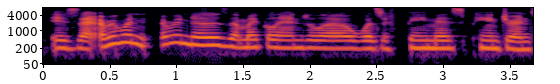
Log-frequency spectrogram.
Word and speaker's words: Michelangelo: So I did want to ask you something about now you'd send me you told me about Michael D'Angelo. Michelangelo. I'm sorry, Michelangelo. So I can't pronounce the name right.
